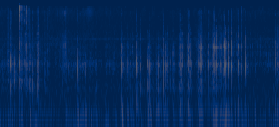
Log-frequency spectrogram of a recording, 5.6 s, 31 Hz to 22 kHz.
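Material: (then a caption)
Plastic. Long artificial nails scratch through the black bristles of a plastic-bodied paddle hairbrush. The result is a quiet series of rapid, dry crackling scrapes with a faint tonal ring near 780 Hz. The scrapes come in irregular bursts over a few seconds.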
